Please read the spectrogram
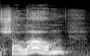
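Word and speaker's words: Shalom (שלום): Shin Lamed Mem, we pronounce it Shalom, but it's missing the Vav.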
